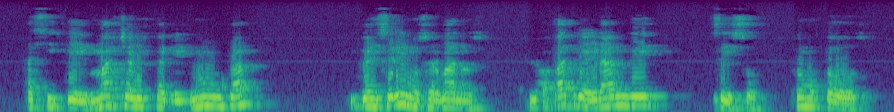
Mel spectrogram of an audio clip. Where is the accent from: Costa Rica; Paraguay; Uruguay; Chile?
Uruguay; now in Spain; soy uruguaya, en este momento estoy viviendo en España hace un año, en Andalucía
